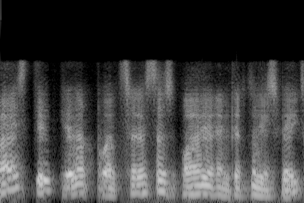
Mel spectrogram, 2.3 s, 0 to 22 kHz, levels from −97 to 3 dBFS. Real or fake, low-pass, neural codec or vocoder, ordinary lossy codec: fake; 7.2 kHz; codec, 16 kHz, 0.5 kbps, FreqCodec, smaller model; AAC, 96 kbps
